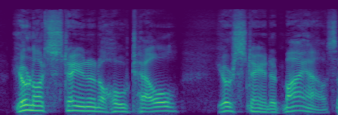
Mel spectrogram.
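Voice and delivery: put-on big, booming, loud, bombastic voice. Retelling phoning Bill to ask about hotels, imitating Bill's bombastic voice. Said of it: "Bill in his bombastic voice".

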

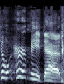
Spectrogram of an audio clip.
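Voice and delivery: mock drawn-out, very high child's scream. A father recounts his son screaming while being held, imitating son screaming. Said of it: "he's screaming".

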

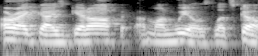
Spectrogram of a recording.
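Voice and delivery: normal talking voice

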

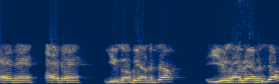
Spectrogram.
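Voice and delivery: brash, cocky, very high voice. Retelling a man asking about the show while getting jamaican food: imitating a cocky guy. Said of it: "and he all cocky".

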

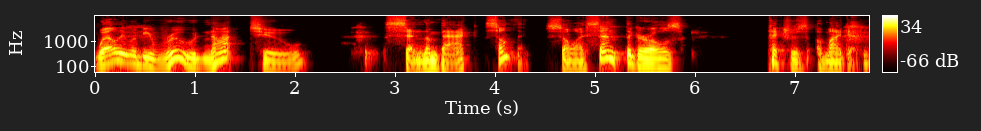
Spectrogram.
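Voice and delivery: slow, drawn-out, steady sociopathic cadence. Imitating Colt again, slow cadence: slow imitation of Colt. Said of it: "he's so slow".

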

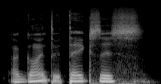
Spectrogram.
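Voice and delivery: Swedish-accented voice. Co-hosts discussing bandmates from different countries; one tries a moderate Swedish accent. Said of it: "That's a moderate Swedish accent".

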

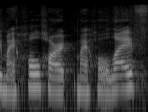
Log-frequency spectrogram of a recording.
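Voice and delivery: ordinary talk, nothing marked

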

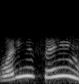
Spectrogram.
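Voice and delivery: high, loud, baffled tone. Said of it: "their parents are going".

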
